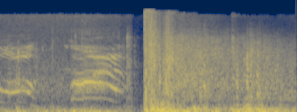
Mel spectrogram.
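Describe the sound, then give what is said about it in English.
A ceremonial gun salute fired to mark the dissolution of parliament: one loud, sharp boom that cuts in suddenly and leaves a long, heavy rumble echoing. “As the guns were fired off to mark the dissolution of Parliament, Prime Minister Anthony Albanese”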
